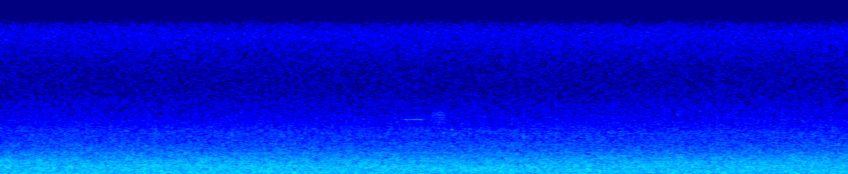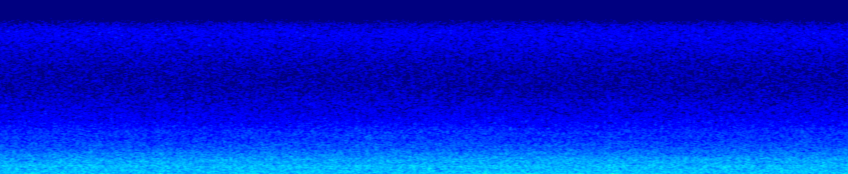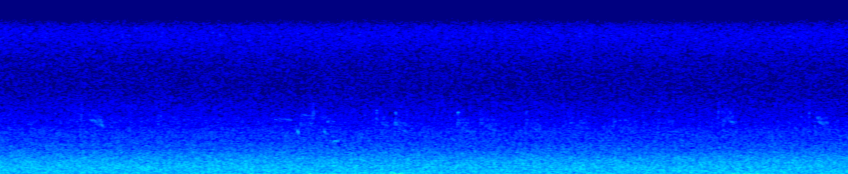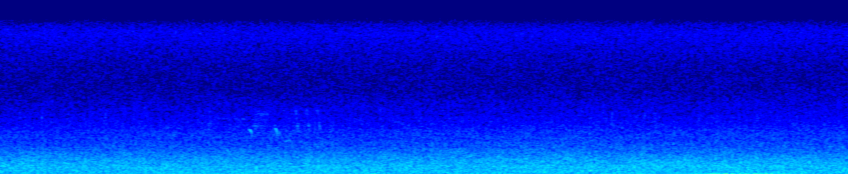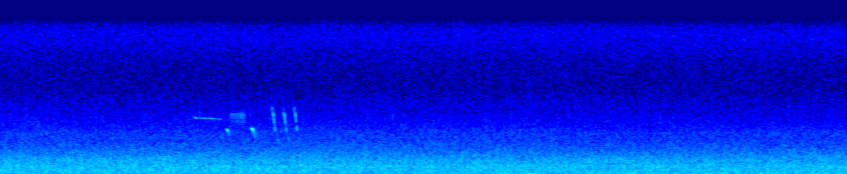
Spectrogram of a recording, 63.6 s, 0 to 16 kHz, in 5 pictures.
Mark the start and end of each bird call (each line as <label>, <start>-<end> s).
White-crowned Sparrow (Zonotrichia leucophrys), 6.0-6.8 s
Rock Wren (Salpinctes obsoletus), 26.6-27.0 s
White-crowned Sparrow (Zonotrichia leucophrys), 29.6-30.6 s
Rock Wren (Salpinctes obsoletus), 31.1-31.6 s
Rock Wren (Salpinctes obsoletus), 32.2-32.9 s
Rock Wren (Salpinctes obsoletus), 33.3-33.6 s
Rock Wren (Salpinctes obsoletus), 33.9-34.2 s
Rock Wren (Salpinctes obsoletus), 34.6-34.9 s
Rock Wren (Salpinctes obsoletus), 36.2-36.5 s
Rock Wren (Salpinctes obsoletus), 37.5-37.9 s
White-crowned Sparrow (Zonotrichia leucophrys), 41.4-43.0 s
White-crowned Sparrow (Zonotrichia leucophrys), 53.8-55.4 s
